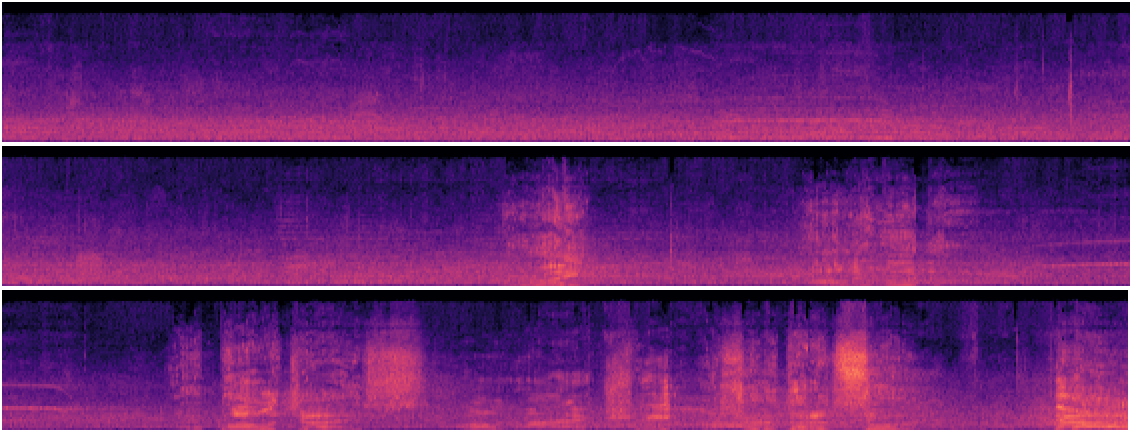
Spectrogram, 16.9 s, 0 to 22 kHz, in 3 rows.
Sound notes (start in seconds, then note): 3.7 audience cheers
